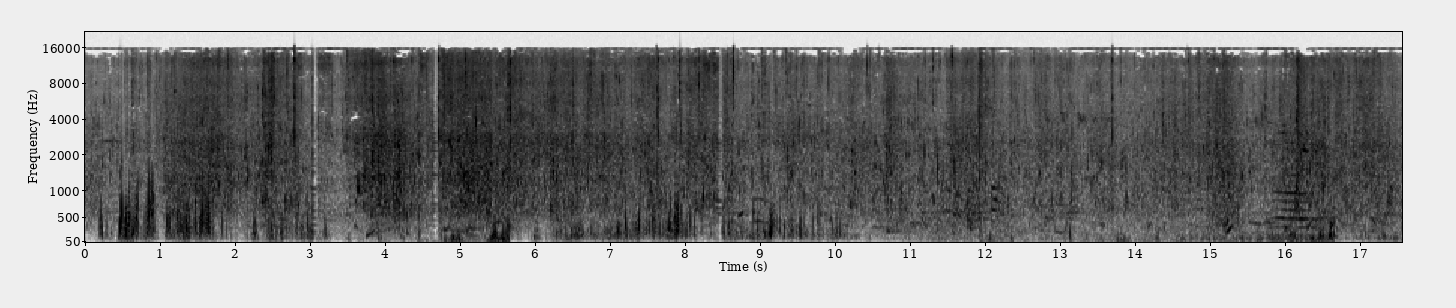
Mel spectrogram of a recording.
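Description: Water splashes and sloshes as a hippo pushes a large ball around.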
